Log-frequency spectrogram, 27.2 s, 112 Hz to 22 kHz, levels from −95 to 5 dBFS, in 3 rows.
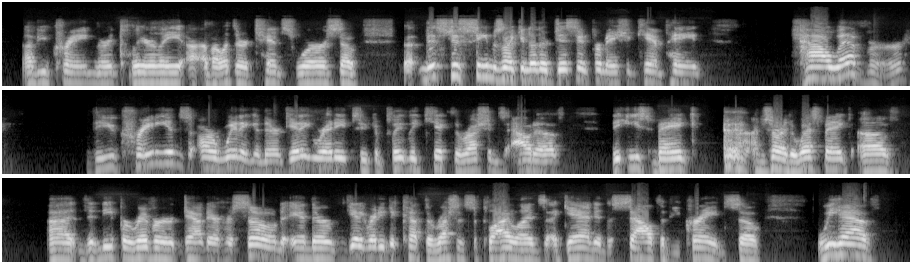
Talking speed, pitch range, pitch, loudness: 155 wpm, 130-160 Hz, 140 Hz, -15 LUFS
